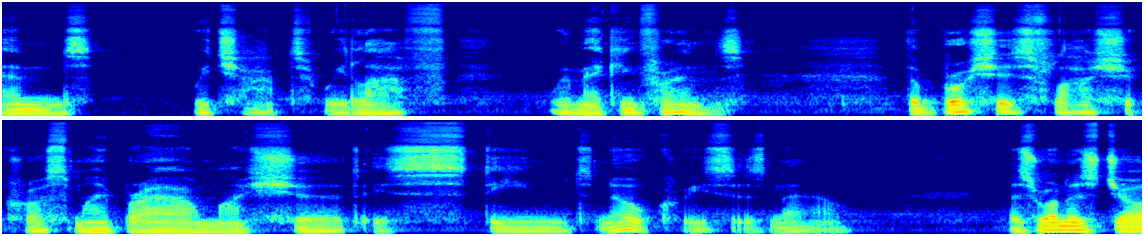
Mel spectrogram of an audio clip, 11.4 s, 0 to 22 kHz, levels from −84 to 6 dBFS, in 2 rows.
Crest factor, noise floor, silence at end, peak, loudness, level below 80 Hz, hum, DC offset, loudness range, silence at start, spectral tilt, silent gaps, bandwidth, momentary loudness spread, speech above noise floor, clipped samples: 20 dB; -64 dBFS; 0 s; -10 dBFS; -30 LUFS; -42 dBFS; none; under 0.1%; 5 LU; 0 s; -4.5 dB/octave; none; over 20 kHz; 14 LU; 35 dB; under 0.1%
